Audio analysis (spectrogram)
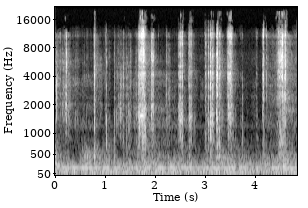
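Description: Scissors snip through junk journal paper in a series of short, crisp cuts, some quick and close together, others spaced apart, over a quiet background hum with no talking.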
